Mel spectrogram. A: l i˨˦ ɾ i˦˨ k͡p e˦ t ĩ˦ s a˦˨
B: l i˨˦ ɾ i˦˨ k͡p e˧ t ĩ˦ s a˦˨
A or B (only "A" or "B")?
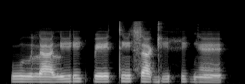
B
